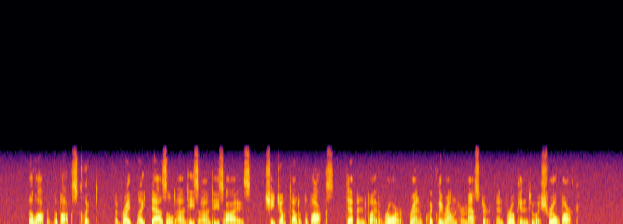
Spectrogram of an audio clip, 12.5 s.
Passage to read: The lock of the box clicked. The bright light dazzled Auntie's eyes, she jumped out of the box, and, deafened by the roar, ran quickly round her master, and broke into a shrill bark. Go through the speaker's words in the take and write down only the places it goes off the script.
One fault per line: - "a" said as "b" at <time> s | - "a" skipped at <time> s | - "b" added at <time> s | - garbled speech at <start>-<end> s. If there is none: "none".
- "Auntie's" added at 4.0 s
- "and" skipped at 6.7 s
